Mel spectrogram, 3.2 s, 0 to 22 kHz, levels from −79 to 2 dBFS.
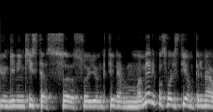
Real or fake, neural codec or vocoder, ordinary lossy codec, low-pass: real; none; MP3, 48 kbps; 7.2 kHz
